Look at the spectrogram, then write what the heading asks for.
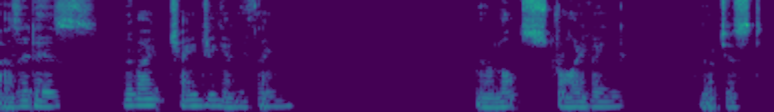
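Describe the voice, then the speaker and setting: A man guiding a meditation in a gentle, measured manner with long pauses between phrases. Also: lowish voice, husky. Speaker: mindfulness meditation teacher. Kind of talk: guided body scan meditation.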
